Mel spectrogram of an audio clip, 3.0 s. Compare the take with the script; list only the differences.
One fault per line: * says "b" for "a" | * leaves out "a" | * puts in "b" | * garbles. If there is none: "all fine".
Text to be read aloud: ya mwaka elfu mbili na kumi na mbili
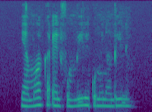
* leaves out "na"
